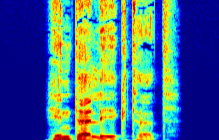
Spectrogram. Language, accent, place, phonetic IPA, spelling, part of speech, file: German, Germany, Berlin, [ˈhɪntɐˌleːktət], hinterlegtet, verb, De-hinterlegtet.ogg
- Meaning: inflection of hinterlegen: 1. second-person plural preterite 2. second-person plural subjunctive II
